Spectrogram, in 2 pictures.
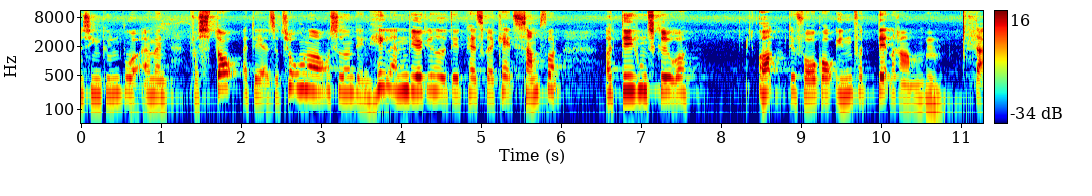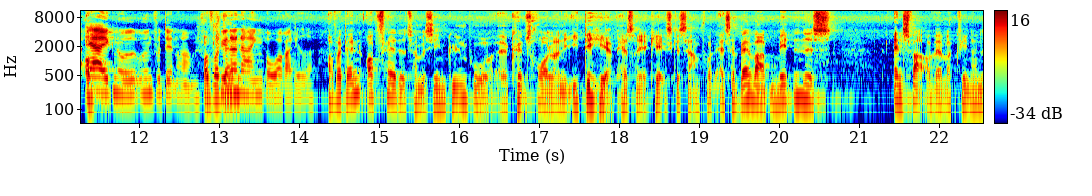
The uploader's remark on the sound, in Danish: Klog på Sprog live fra Bogforum i Bella Centeret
